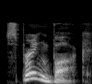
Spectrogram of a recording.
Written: springbok

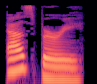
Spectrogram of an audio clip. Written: asbury

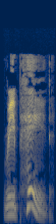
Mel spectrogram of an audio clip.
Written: repaid

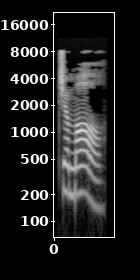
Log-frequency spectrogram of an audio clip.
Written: jamaal

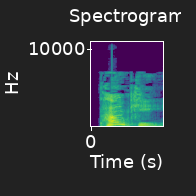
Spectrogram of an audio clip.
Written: punkie

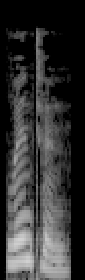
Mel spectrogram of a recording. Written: lintun

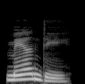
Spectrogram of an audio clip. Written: mandie

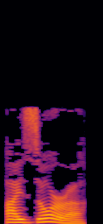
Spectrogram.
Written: izora

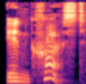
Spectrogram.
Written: incrust

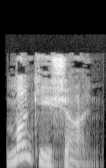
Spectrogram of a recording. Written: monkeyshine

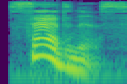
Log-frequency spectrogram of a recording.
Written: sadness

